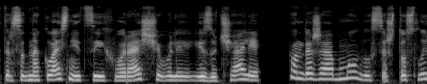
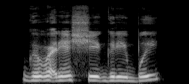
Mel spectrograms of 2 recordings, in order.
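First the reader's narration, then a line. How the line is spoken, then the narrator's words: Snorting. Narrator (Russian): хмыкнул Ларри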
